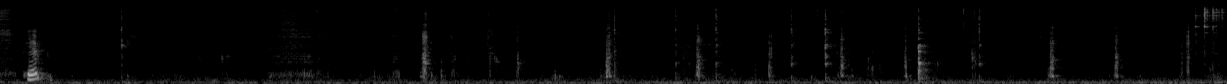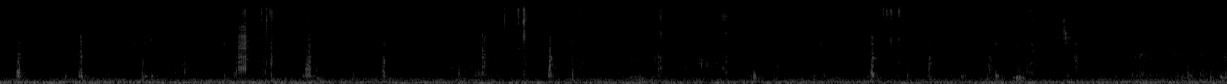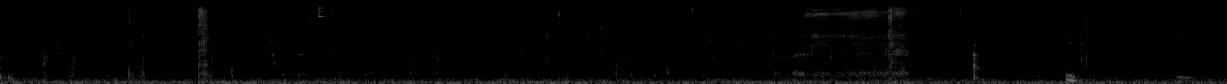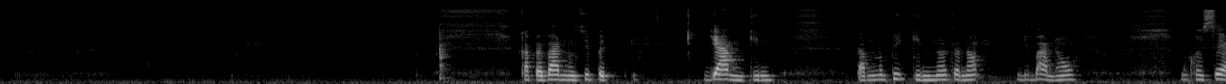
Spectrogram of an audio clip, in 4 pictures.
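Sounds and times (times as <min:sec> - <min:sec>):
faint low hum: 0:00.0 - 0:49.0
chewing crunchy leafy greens: 0:01.8 - 0:37.0.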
